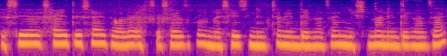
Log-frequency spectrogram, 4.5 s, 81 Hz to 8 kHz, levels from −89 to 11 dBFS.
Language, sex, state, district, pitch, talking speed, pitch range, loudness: Chakma, male, Tripura, Unakoti, 205 Hz, 145 wpm, 195-220 Hz, -15 LUFS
